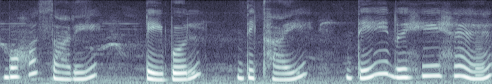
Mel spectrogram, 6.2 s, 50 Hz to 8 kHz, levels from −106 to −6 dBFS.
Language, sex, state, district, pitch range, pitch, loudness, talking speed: Hindi, female, Madhya Pradesh, Katni, 245-335 Hz, 290 Hz, -15 LUFS, 70 wpm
